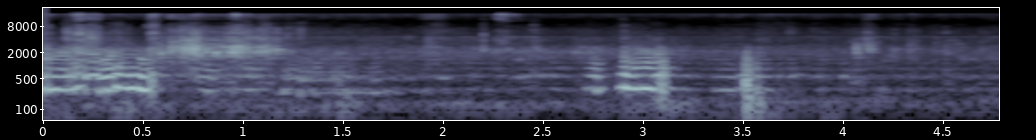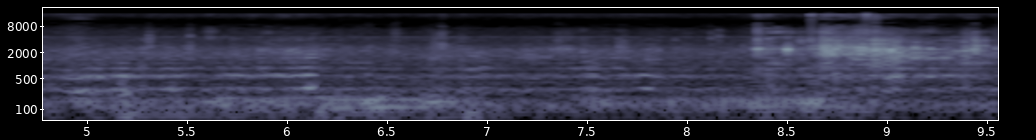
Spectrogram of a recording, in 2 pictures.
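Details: Constant low droning hum from a wild Apis cerana colony during transfer to a cultivation box, with combs being taken out; a man's speech and handling knocks are heard over the buzzing.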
